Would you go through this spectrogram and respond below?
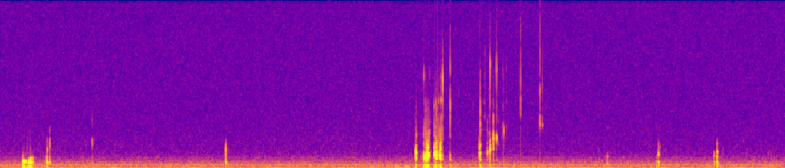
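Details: ASMR of stomach sounds while sleeping on an empty stomach: soft gurgles and squelching rumbles at irregular intervals, with a brief louder cluster; normal bowel sounds.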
